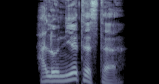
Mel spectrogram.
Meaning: inflection of haloniert: 1. strong/mixed nominative/accusative feminine singular superlative degree 2. strong nominative/accusative plural superlative degree
- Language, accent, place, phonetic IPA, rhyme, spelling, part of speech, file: German, Germany, Berlin, [haloˈniːɐ̯təstə], -iːɐ̯təstə, halonierteste, adjective, De-halonierteste.ogg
